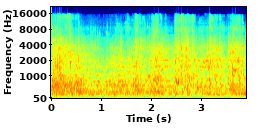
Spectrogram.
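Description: A muffled explosion booms underwater.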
